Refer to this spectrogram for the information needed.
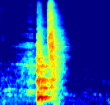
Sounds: Sneeze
